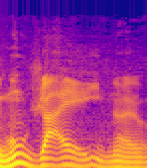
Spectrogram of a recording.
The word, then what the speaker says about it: Moon Jae-in: Si pronuncia Moon Jae-in secondo te? Sì, Moon Jae-in, ma vabbè, insomma.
